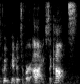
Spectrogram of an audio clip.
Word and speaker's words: saccades: S-A-C-C-A-D-E-S. – Saccades. Saccades. – One would think it's called succsods, because that's like how usually two C's are said in science, but I looked it up and it's saccades.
